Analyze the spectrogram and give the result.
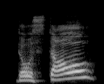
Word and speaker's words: Dostal: and they have Dostal. I think I said it right? I think for the first time in a year, I've said his name right on the first try.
